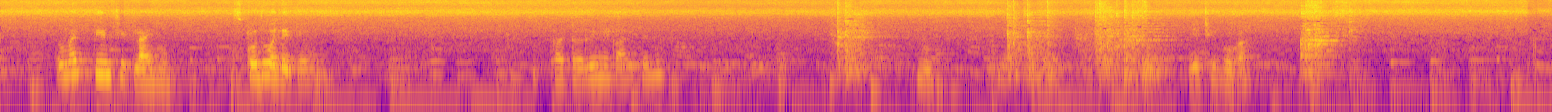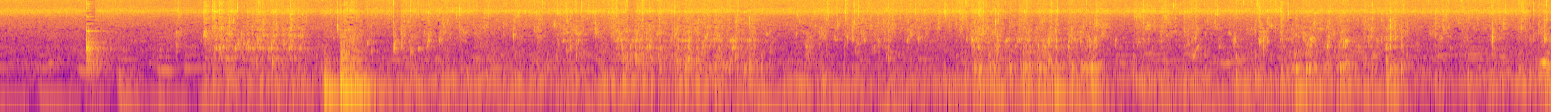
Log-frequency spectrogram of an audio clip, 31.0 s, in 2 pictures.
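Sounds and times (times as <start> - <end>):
tap water running into a sink: 0.0 - 31.0
steel dishes knocking: 10.0 - 11.7, 13.0 - 13.5, 16.4 - 16.7, 18.8 - 19.6.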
